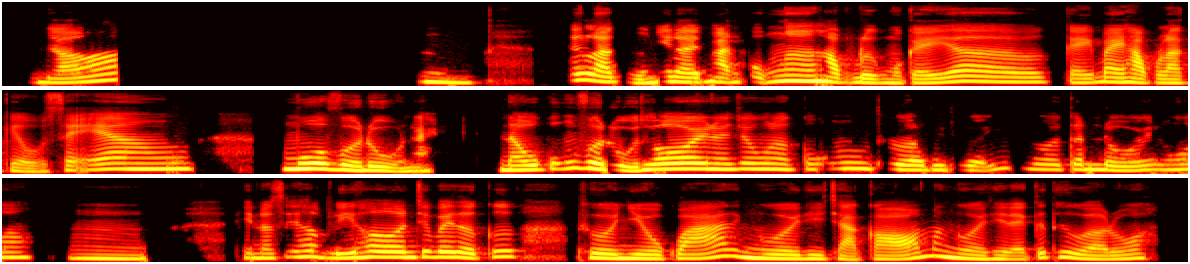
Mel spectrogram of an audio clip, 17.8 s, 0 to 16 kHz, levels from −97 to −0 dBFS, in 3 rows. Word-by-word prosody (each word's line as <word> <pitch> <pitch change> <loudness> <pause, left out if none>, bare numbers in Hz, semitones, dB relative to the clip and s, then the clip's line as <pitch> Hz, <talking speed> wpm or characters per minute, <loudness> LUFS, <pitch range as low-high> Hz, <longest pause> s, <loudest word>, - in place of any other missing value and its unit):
Th 180 - -7
đó. 210 +10 +1 1.5
Ừm. 185 -5 -1 0.5
Tức 280 - 0
là, 220 -6 +5
kiểu 155 -2 -5
như 215 - -4
là, 195 - +3
bạn 190 -2 +1
cũng, 205 +4 -2
ơ, 245 -1 +6
học 200 -6 +4
được 165 -2 0
một 155 -1 -3
cái, 165 +3 -2
ờ, 210 -3 0
cái 170 0 -4
bài 195 -1 +1
học 175 -3 0
là, 160 -1 -1
kiểu, 145 -5 -7
sẽ, 190 +8 -6
a, 240 +1 +2 0.7
mua 240 +1 +7
vừa 205 -5 +4
đủ 170 -5 +2
này, 150 +2 -4 0.3
nấu 200 +1 +3
cũng 245 +4 -4
vừa 260 -3 +7
đủ 180 -6 -1
thôi, 245 +2 +5
nói 230 -1 +2
chung 240 0 0
là 230 -1 0
cũng 250 +3 -4
thừa 210 -2 +1
thì 200 - -2
thừa 190 -2 -5
ít 245 +7 -9
thôi, 220 -2 -5
cân 220 0 -1
đối, 185 -1 -1
đúng 210 0 -5
không? 225 0 -2 0.2
Ừm, 170 -3 -3 0.5
thì 195 - -6
nó 190 - -1
sẽ 240 +5 -11
hợp 245 0 -1
lý 195 +2 +1
hơn, 235 0 +3
chứ 245 - -1
bây 230 -1 +3
giờ 205 -3 +2
cứ 250 +6 -4 0.3
thừa 195 -3 +1
nhiều 175 -2 +2
quá, 180 - -1
thì 220 - +4
người 175 -4 +2
thì 165 0 -3
chả 155 -4 -6
có, 150 +6 -2
mà 265 +1 -2
người 180 -9 +2
thì 155 0 -4
lại 145 -1 -7
cứ 205 - -4
thừa, 190 -10 -2
đúng 155 +2 -5
không? - - -22
200 Hz, 245 wpm, -23 LUFS, 175-230 Hz, 1.5 s, mua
